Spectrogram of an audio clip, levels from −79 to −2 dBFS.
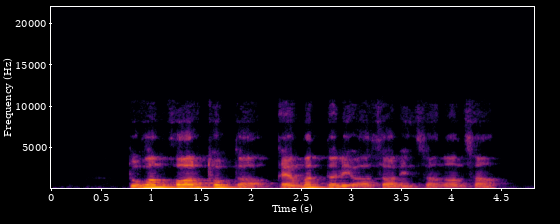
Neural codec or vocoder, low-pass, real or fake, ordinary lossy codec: none; 10.8 kHz; real; Opus, 24 kbps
